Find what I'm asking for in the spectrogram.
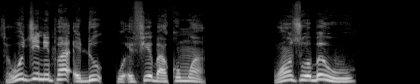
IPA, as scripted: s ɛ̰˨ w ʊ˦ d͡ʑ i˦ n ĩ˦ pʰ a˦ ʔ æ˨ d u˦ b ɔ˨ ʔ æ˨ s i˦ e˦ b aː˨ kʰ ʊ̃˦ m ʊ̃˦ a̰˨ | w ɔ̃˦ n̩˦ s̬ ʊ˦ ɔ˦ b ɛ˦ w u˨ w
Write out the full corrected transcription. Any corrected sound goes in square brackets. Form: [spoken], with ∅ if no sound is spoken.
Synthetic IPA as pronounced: s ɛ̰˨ w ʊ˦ d͡ʑ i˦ n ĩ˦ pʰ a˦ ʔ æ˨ d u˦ [w] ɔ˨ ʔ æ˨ [f] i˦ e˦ b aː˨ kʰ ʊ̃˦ m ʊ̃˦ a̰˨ | w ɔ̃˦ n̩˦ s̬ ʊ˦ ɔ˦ b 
